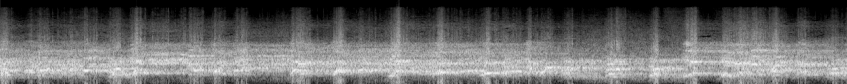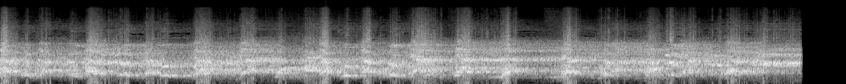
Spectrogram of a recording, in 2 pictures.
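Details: Dogs at The Barking Lot on 13 July 2015: dense, loud, overlapping barking and howling from several dogs, continuous throughout with no pauses, ending abruptly.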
